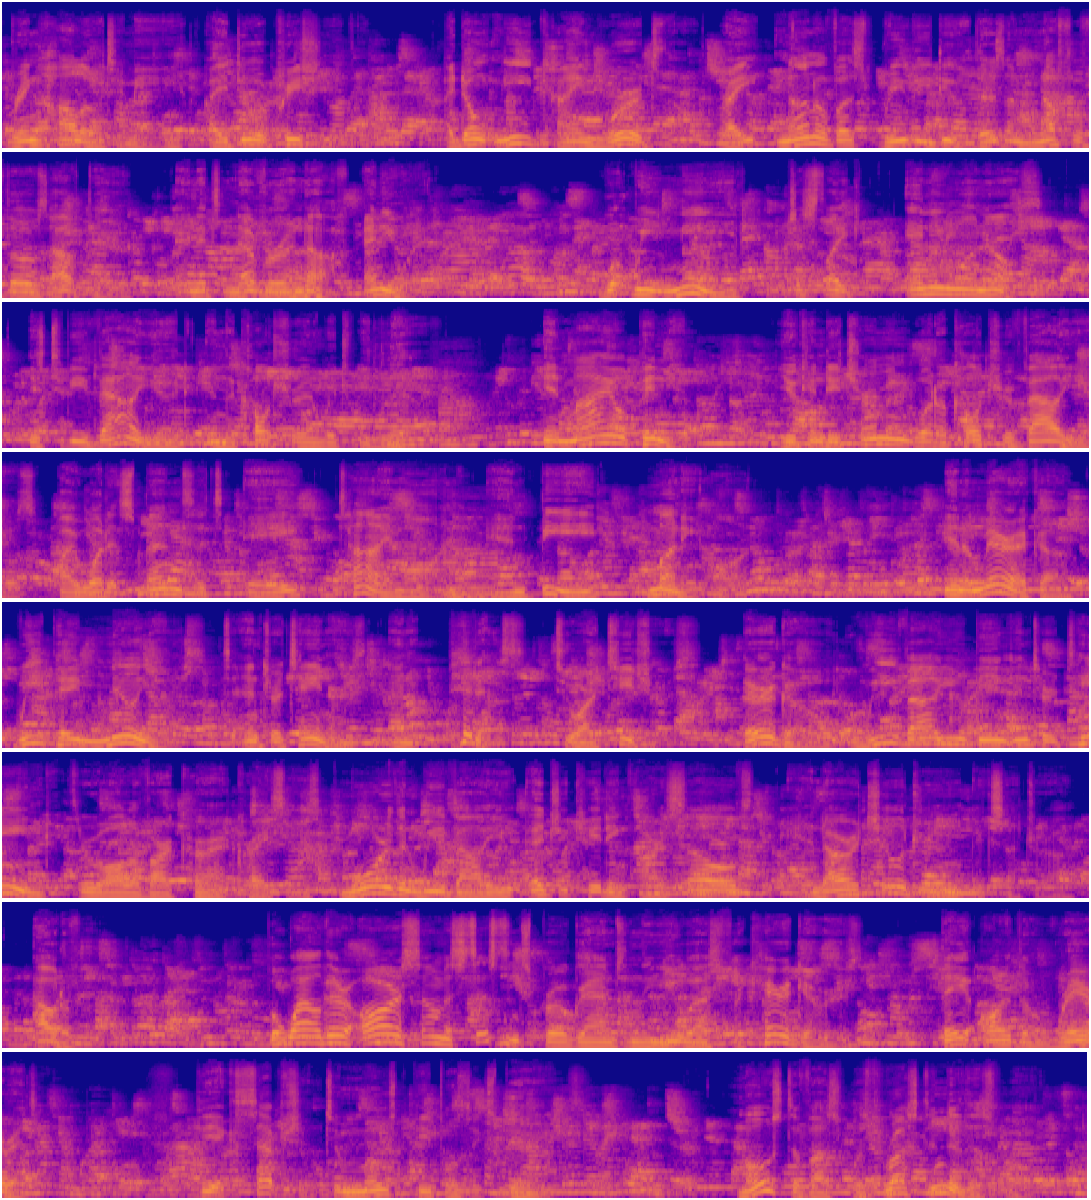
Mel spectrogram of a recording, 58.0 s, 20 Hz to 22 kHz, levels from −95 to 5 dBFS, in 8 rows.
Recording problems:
background chatter; loud; throughout; 3 voices, 5 dB below the speech

